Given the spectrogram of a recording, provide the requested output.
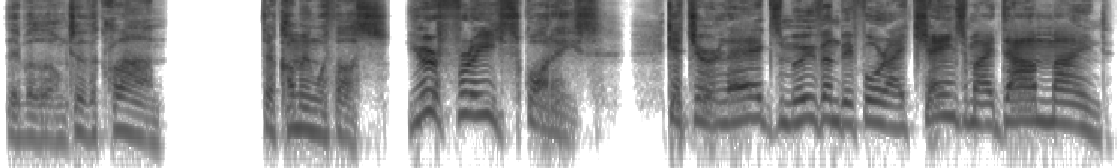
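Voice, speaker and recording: An actor playing a coarse, greedy duergar mercenary in a fantasy video game, speaking gruffly in rough, sweary slang. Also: mid-range voice, expressive, measured pace, a bit bright, dry recording, clean studio sound, heavily acted. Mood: grudging, threatening. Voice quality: gravelly, husky.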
